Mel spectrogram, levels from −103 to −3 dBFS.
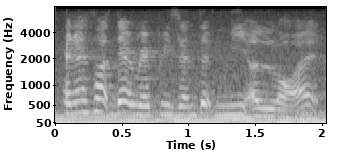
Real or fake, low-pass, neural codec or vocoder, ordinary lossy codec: real; 7.2 kHz; none; none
